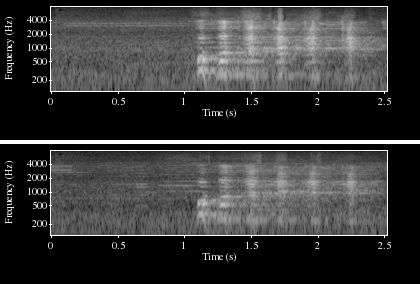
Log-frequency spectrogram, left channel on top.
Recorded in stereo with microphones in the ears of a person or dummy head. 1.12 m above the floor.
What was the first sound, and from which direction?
Laughter, 40° left (ahead or behind).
